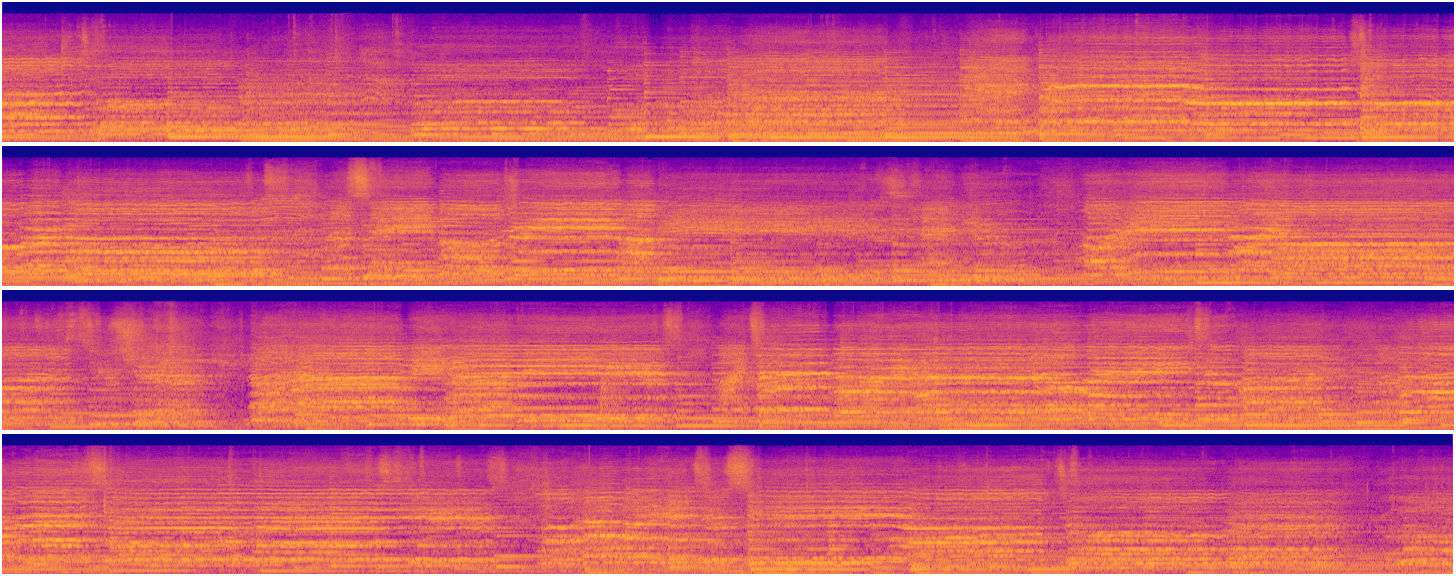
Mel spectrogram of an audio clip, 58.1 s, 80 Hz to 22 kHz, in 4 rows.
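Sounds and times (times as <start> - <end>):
mixed choir singing: 0.0 - 58.0.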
